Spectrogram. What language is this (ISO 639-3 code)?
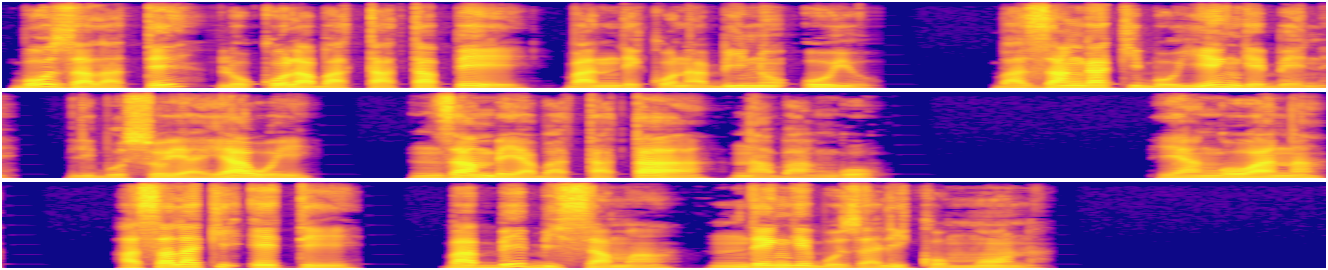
lin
